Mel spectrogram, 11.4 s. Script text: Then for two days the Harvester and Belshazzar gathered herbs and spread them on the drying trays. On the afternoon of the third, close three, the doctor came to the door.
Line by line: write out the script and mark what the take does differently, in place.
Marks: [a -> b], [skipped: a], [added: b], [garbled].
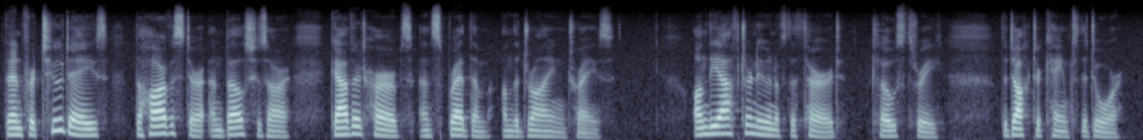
Then for two days the Harvester and Belshazzar gathered herbs and spread them on the drying trays. On the afternoon of the third, close three, the doctor came to the door.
